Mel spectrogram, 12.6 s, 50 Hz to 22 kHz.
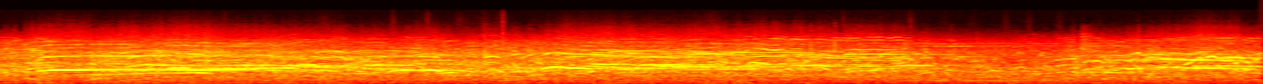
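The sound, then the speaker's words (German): Dense, sustained crowd cheering along a 1963 presidential motorcade route in West Berlin, a continuous roar of many voices that holds steady and loud for the whole stretch, easing briefly near the end. “Und hören Sie nun hier bloß diesen Jubel an.”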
